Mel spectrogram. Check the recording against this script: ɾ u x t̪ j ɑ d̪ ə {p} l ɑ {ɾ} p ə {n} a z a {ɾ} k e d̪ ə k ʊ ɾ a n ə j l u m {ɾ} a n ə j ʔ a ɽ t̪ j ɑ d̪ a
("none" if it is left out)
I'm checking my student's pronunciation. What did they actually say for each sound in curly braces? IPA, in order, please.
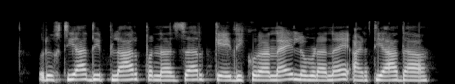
p, ɾ, n, ɾ, ɽ

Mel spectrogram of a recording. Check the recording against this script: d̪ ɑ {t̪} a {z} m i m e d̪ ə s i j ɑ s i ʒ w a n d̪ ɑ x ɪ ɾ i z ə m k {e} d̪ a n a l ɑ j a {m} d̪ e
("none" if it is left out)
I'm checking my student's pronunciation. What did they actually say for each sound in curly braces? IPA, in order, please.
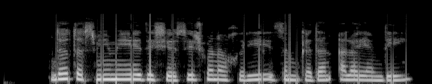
t̪, s, a, m

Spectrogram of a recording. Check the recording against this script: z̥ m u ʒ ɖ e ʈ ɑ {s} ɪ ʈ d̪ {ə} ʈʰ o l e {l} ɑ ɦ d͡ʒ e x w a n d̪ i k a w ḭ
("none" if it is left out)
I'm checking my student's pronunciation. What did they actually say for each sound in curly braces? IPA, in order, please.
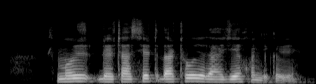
s, ɑ, l

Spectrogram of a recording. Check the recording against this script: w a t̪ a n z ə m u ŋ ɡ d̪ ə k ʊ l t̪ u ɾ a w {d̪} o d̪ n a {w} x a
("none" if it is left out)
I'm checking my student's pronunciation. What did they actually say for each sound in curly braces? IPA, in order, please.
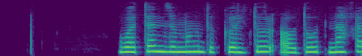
d̪, none

